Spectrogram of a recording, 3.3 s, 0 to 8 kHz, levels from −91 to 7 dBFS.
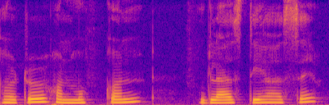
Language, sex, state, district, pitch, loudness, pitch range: Assamese, female, Assam, Sonitpur, 225 Hz, -14 LUFS, 215-250 Hz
